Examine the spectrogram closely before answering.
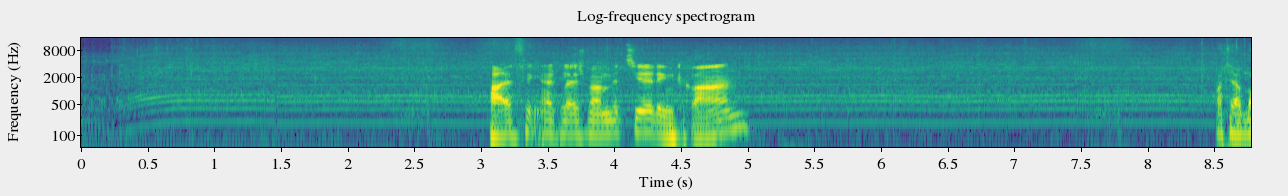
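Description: A chainsaw engine idles with a steady hum.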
